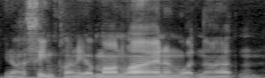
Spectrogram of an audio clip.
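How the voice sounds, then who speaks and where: Low-pitched American man with slightly slurred speech. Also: monotone, darkish tone. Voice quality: slurred, imprecise articulation from missing teeth. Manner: hesitant, halting, folksy. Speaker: vintage audio collector presenting his channel. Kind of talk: casual unscripted video chat.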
